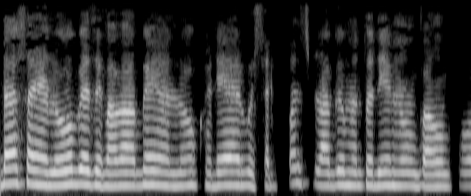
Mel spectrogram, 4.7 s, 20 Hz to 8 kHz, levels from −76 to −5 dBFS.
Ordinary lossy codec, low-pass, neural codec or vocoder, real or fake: MP3, 32 kbps; 7.2 kHz; codec, 16 kHz, 2 kbps, FreqCodec, larger model; fake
